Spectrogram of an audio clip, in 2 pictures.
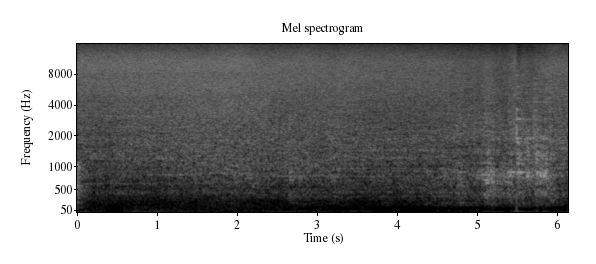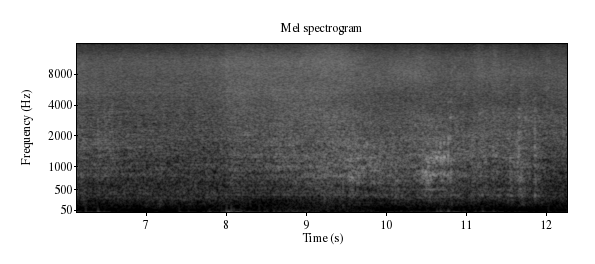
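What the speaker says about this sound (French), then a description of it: "donc juste un petit flambage comme ça" Steady, loud hiss of cognac flames flaring in a pan, a broad rushing roar with brief crackles, continuous throughout and no voices.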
